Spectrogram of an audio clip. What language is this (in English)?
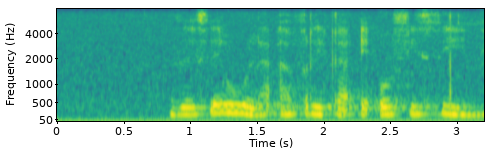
South Ndebele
